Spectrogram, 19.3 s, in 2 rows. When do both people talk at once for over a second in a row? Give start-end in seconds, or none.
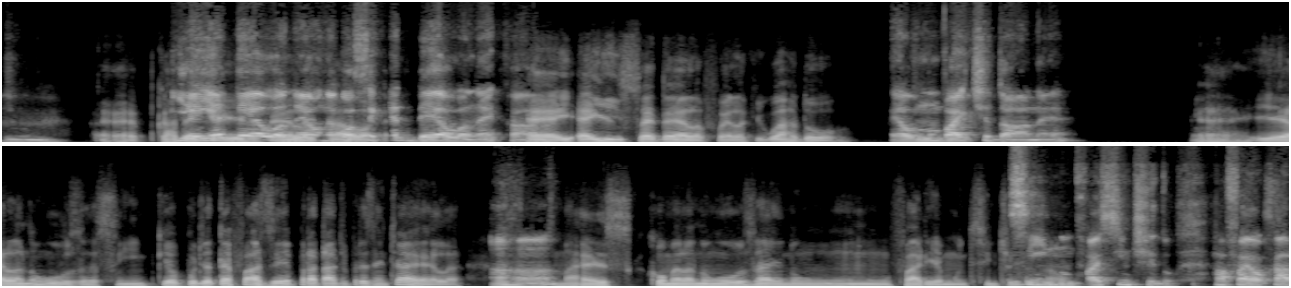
1.2-2.7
